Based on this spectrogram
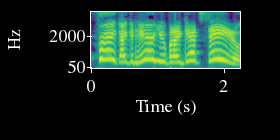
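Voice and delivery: high, loud cartoon wail; hammed-up separated-twin cry; mock panicked calling. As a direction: call out to someone hidden from view. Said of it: "It was like".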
